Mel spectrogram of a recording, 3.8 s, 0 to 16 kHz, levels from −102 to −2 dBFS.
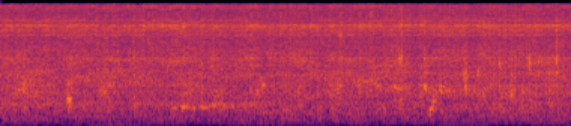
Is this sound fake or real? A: fake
